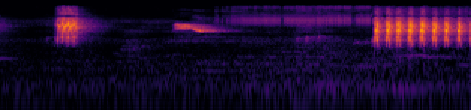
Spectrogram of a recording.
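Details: Drongo gives one harsh chirp, then a buzzy descending note, and ends with a rapid, evenly pulsed rattling trill.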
